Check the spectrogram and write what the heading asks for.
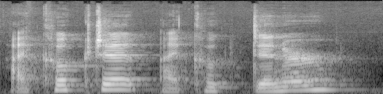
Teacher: We just add the T sound as well for that ED at the end.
